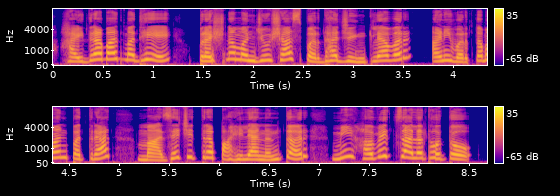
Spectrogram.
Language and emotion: Marathi, happy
